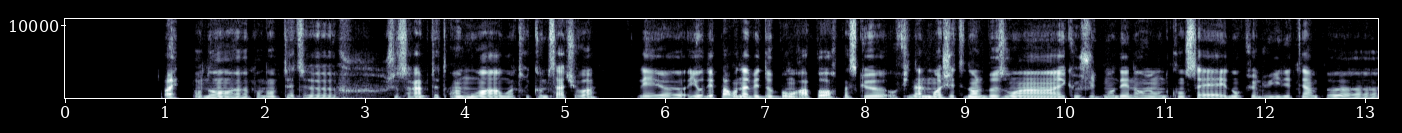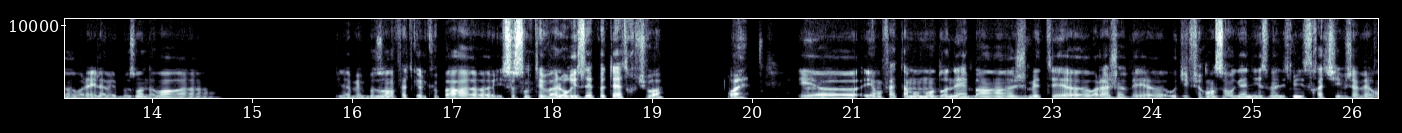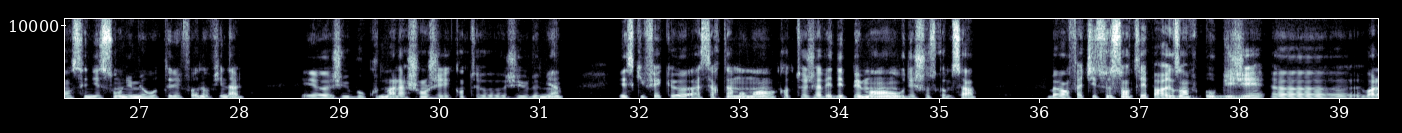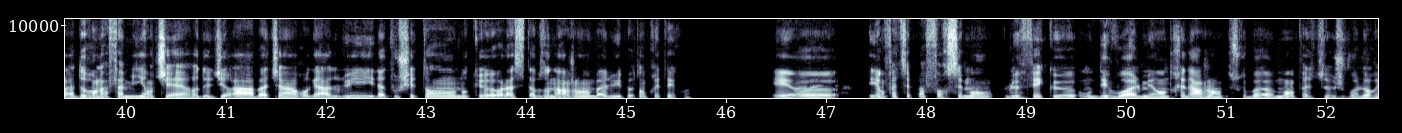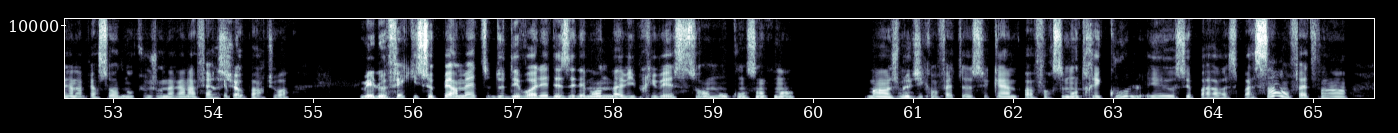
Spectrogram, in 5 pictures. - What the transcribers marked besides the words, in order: blowing
- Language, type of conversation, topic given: French, advice, Comment puis-je établir des limites saines au sein de ma famille ?
- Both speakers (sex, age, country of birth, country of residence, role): male, 25-29, France, France, advisor; male, 40-44, France, France, user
